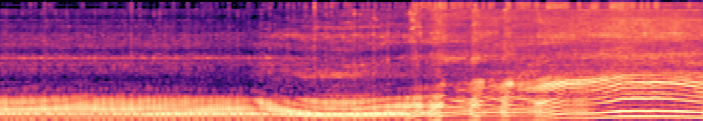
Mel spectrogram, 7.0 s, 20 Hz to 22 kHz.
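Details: Stock, unpiped McCulloch Pro Mac 850 chainsaw cutting hard dried cottonwood before teardown: high steady scream holds through the cut, then revs up crisply and evenly when freed; strong, clean-running saw with good pull.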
